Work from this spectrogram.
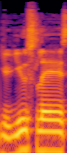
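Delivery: normal talking voice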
